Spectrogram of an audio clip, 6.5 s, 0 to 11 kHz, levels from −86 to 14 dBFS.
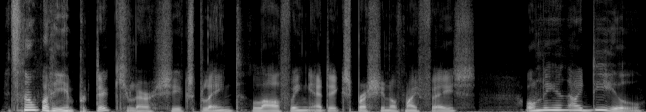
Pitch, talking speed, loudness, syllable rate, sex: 140 Hz, 150 wpm, -21 LUFS, 4.9 syllables/s, male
